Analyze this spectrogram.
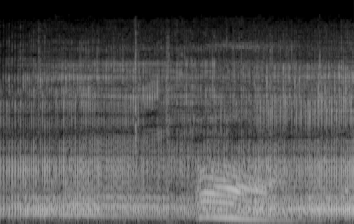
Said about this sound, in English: See what happens when you fart? You know, you get stuck.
